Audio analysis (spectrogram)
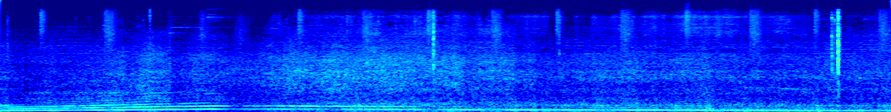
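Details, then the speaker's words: Ford Fiesta Zetec S on its first drive after repairs, with spongy brakes and the ABS and traction control lights on: a strong, even exhaust note pulling cleanly through the revs with smooth gear changes and no knocks. Engine and exhaust are normal and nippy. "Oh my goodness. We're moving. Sounds good though. It's nippy."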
